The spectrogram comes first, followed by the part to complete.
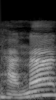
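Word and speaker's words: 하나: 1 ini dalam bilangan asli Korea bunyinya adalah hana atau han, ya.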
